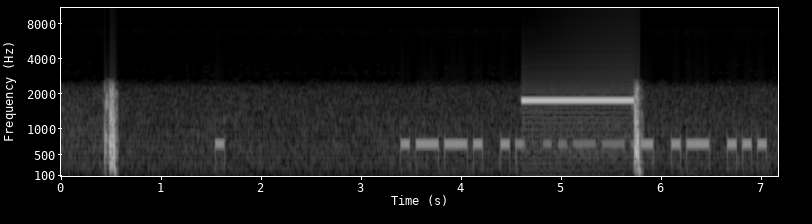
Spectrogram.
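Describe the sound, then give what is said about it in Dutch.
A steady, high-pitched 1750 hertz radio tone, sent when someone presses the wrong button during the Hunebed round radio net, holds for about a second, framed by sharp squelch bursts and a scatter of short, quieter beeps over faint radio hiss. “Ik hoor alleen maar een 1750 hertz pieptoontje.”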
